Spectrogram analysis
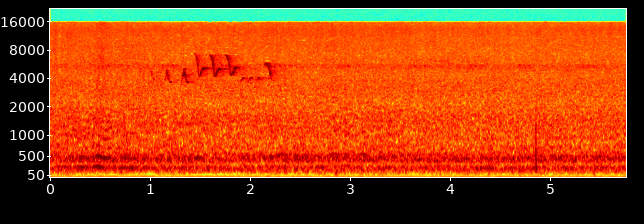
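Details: Honeybee swarm walking into an experimental Cathedral Hive during a swarm install, guided rather than shaken in; steady dense buzzing hum throughout, with a brief faint high chirping overhead near the start.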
